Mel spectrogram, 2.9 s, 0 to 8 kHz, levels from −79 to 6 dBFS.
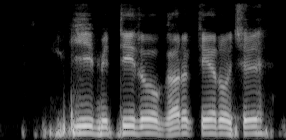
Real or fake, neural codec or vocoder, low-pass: fake; autoencoder, 48 kHz, 32 numbers a frame, DAC-VAE, trained on Japanese speech; 7.2 kHz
